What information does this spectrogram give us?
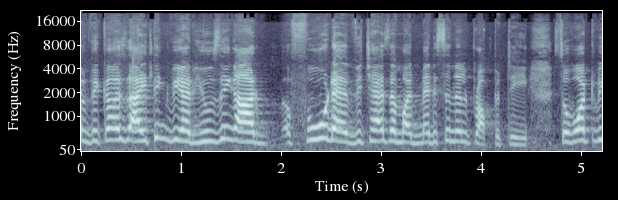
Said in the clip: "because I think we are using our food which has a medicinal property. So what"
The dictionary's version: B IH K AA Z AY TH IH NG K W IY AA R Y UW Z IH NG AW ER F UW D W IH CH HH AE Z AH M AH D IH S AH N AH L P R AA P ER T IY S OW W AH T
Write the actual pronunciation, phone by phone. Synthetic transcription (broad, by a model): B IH K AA Z AY T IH NG K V IY AA R Y UW Z IH NG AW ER F UW D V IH CH HH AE Z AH M AH D IH S AH N AH L P R AA P ER T IY S OW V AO T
